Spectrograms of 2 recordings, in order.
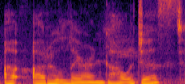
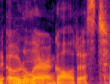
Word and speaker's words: otolaryngologist: Is that an otolaryngologist? – I am an otolaryngologist.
